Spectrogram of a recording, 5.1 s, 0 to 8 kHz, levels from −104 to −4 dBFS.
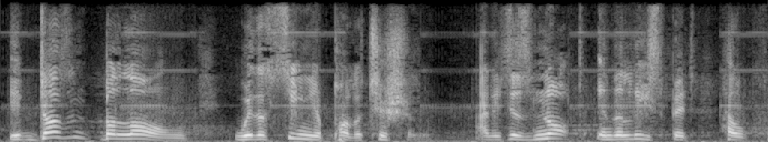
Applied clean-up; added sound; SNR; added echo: neural separator model SepFormer DNS4.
